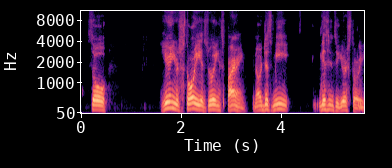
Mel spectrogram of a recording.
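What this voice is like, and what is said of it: Noticeable Latino accent. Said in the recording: “I'm a little bit light skinned than most Latinos, but I mean, I have an accent, so that's always a big giveaway”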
